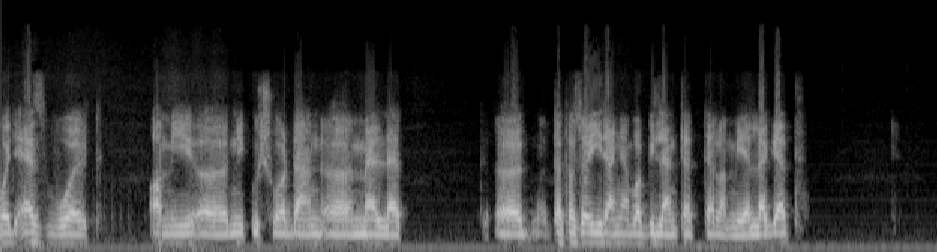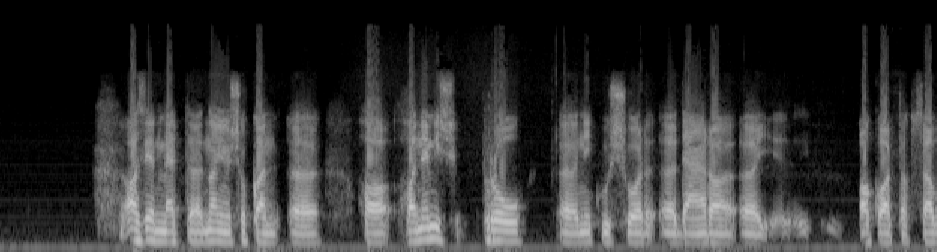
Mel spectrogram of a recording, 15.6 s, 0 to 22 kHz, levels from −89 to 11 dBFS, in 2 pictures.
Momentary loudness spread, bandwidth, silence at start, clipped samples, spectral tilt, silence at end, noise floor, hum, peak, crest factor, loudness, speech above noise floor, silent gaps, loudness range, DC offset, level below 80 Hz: 8 LU; 12.5 kHz; 0 s; under 0.1%; -5.5 dB/octave; 0 s; -51 dBFS; none; -6 dBFS; 14 dB; -19 LUFS; 33 dB; none; 4 LU; under 0.1%; -50 dBFS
